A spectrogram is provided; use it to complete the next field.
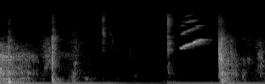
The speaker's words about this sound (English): Can you hear that? Yeah. That is my dog trying to get into the studio.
